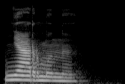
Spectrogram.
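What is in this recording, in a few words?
"нярмыны" Komi-Zyrian, female; kpv audio dict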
